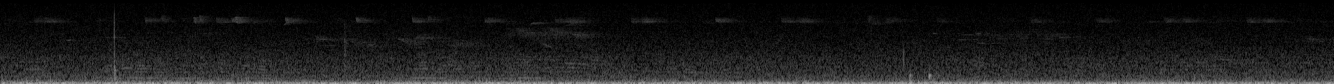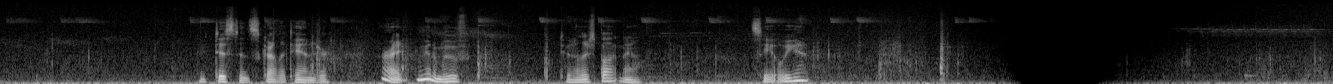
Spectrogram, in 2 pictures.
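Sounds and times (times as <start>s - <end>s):
steady outdoor hiss: 0.0s - 23.4s
magnolia warbler singing: 0.4s - 22.2s, 25.1s - 26.6s
regular high insect-like chirping: 0.4s - 22.2s, 25.0s - 26.6s
speech: 15.3s - 18.2s, 19.0s - 19.9s, 20.9s - 21.5s.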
